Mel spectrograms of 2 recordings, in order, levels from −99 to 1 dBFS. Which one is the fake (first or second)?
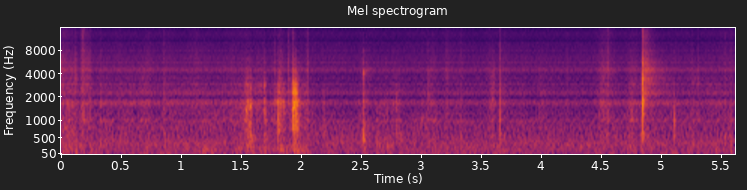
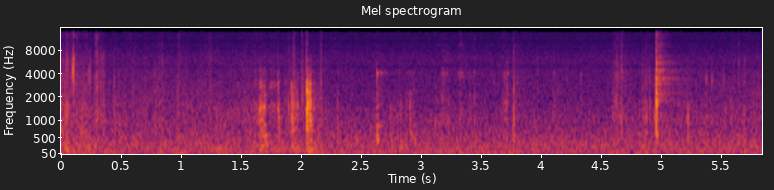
first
